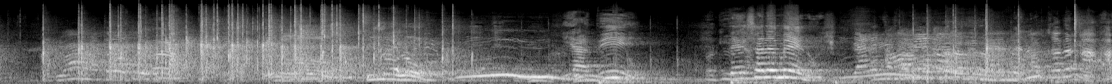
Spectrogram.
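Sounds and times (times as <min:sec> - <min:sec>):
applause: 0:00.4 - 0:04.7
speech: 0:00.6 - 0:01.8, 0:03.7 - 0:04.5, 0:05.8 - 0:06.5, 0:07.1 - 0:11.1.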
